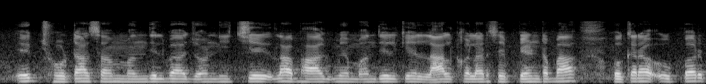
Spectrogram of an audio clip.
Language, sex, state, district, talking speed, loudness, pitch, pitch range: Maithili, male, Bihar, Samastipur, 160 wpm, -16 LUFS, 130 Hz, 130-140 Hz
